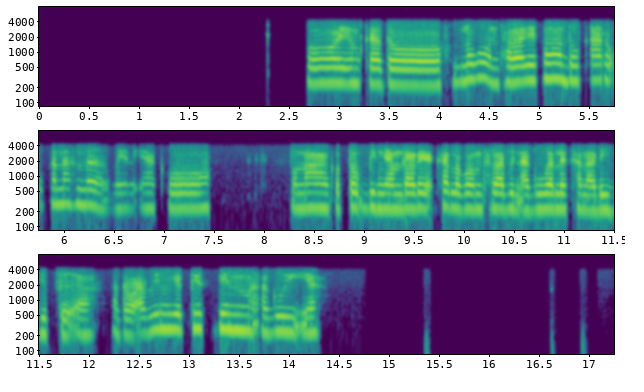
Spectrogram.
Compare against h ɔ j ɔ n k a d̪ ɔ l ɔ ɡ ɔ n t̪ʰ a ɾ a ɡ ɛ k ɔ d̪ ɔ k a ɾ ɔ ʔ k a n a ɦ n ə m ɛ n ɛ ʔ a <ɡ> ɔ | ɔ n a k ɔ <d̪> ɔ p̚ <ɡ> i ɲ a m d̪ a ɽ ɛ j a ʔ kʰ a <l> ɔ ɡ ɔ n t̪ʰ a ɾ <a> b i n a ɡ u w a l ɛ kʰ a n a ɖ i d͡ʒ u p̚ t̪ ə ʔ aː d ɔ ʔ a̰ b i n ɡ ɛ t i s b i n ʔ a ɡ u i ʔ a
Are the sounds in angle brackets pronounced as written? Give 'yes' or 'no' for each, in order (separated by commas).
no, no, no, yes, yes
